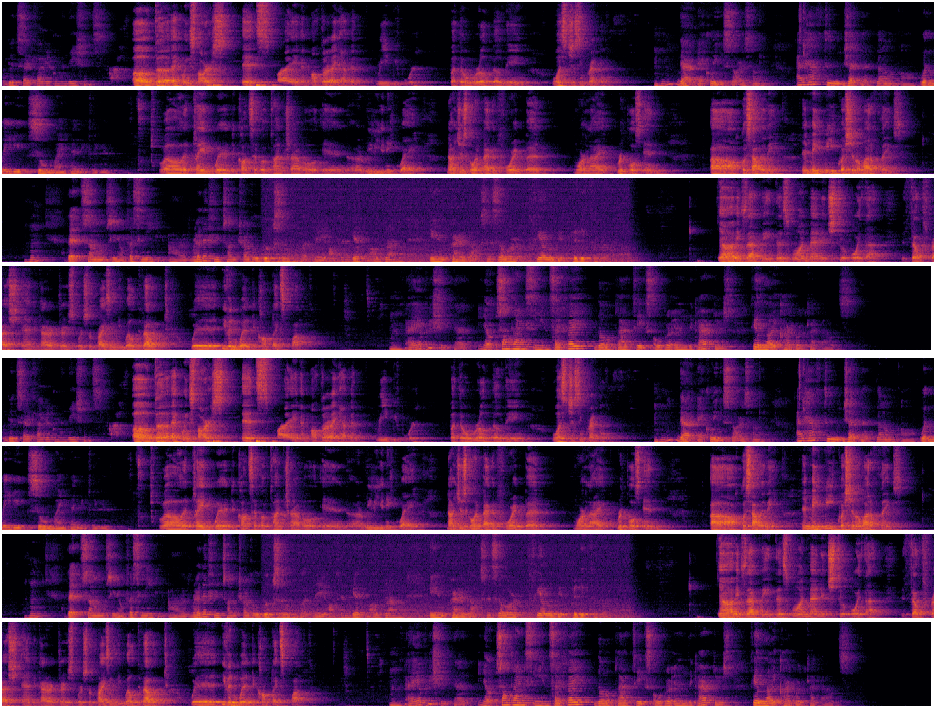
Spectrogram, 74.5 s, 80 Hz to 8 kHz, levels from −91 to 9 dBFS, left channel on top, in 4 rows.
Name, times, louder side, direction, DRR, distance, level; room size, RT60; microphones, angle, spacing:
voice 1, 0.0-2.0 3.2-3.3 4.1-4.4 5.1-5.5 13.0-15.3 15.9-20.8 37.8-49.5 63.7-70.5 70.9-72.9, equal, 25° right, 0 dB, 0.6 m, -30 dB
voice 2, 2.1-4.4 4.8-5.2 5.5-7.1 7.5-8.3 9.0-10.5 11.0-12.1 21.4-21.5 21.8-26.9 27.5-29.4 30.1-31.8 32.8-36.6 51.6-54.8 55.4-59.4 59.7-61.9, equal, 50° right, -1 dB, 1.7 m, -26 dB
sound 1, 42.4-49.8, equal, ahead, 2.6 m, -34 dB
14.0 x 4.8 x 5.1 m, 1.2 s
head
